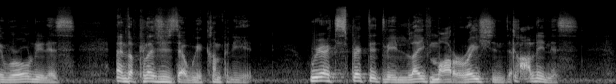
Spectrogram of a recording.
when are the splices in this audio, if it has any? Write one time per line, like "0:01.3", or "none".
0:03.8
0:04.3
0:05.1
